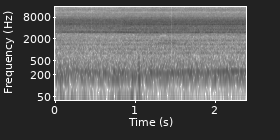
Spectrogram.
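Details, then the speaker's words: Nissan 240SX S14 with KA engine stalling, engine off, intercooler piping pressurized to about 5–6 psi in boost leak test: steady sharp hiss of escaping air at an intercooler hose coupling. "already feel air coming out of there blue sleek baby let's see that's 5 psi that's like 6 psi"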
